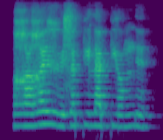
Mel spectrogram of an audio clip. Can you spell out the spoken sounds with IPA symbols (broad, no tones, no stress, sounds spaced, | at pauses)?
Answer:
ʁ ə ʁ e ɣ ʏ z ɐ pʲ ə l a pʲ ɔ ŋ ɪ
